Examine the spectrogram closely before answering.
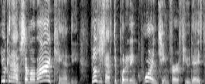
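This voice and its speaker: Someone puts on a character voice at a fairly quick pace over light background noise. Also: man, extremely high pitch for a man. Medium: read story.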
